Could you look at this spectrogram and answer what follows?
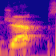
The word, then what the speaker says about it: Jepp: So he had a little person whose name was Jep. – Jep. – J-E-P-P. – J-E-P-P. Jep. – Yep. Who Tycho Brahe believed had... – That's how it's pronounced.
